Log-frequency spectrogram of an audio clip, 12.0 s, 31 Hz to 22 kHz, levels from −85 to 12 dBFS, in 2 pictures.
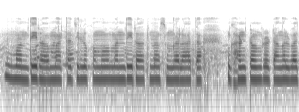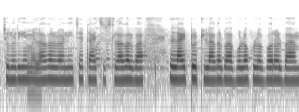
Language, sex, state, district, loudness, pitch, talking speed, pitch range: Hindi, female, Uttar Pradesh, Gorakhpur, -24 LUFS, 215 Hz, 160 wpm, 210-220 Hz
